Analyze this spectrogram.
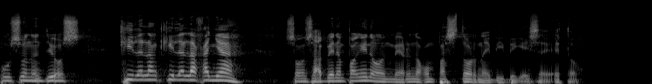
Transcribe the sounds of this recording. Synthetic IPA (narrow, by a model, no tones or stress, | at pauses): puːso̞nɐŋd̪jo̞s | kɪlalaŋkɪlalakɐɲasoɐŋsa̰ːbɪnɐŋpɐŋɪnoʔo̞nmɛ̰ːɾo̞nɐ̰ko̞ŋpɐst̪o̞ɾnɐ̰ʔɪbḭːbɪɡa̰jsɐ̰joʔɛ̰t̪o̞̰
